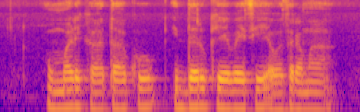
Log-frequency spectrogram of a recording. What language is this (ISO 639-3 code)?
tel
